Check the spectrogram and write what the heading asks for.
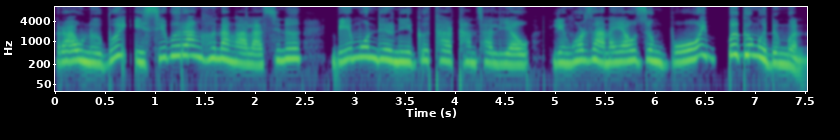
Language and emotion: Bodo, surprised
